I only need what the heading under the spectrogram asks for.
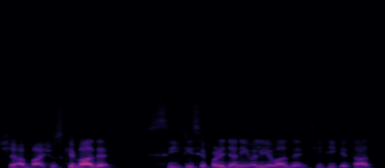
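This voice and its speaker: A man teaching children Quran reading, patiently sounding out syllables for them to repeat and praising them often. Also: a little high. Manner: patient, repeats syllables slowly for pupils to echo; frequent praise. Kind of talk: classroom lesson to children. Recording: tinny phone-like sound.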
